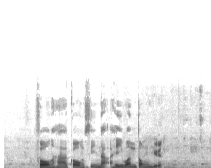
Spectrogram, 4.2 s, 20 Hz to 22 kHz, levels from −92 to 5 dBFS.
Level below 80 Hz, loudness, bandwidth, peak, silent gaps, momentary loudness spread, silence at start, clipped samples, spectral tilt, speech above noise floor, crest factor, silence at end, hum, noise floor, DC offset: -72 dBFS; -26 LUFS; 11 kHz; -6 dBFS; none; 9 LU; 0.75 s; under 0.1%; -6 dB/octave; 33 dB; 20 dB; 0.15 s; none; -58 dBFS; under 0.1%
